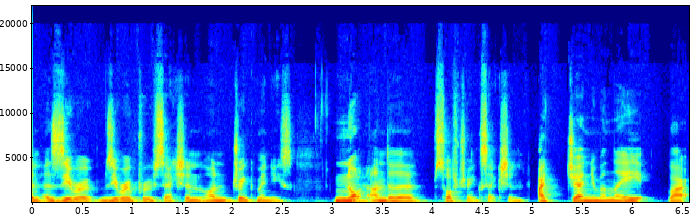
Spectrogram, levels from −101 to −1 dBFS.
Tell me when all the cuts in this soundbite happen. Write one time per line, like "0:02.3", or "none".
0:04.8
